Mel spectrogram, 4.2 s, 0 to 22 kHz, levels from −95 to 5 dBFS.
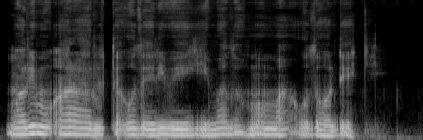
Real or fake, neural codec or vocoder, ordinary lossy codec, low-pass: fake; vocoder, 44.1 kHz, 128 mel bands every 256 samples, BigVGAN v2; none; none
